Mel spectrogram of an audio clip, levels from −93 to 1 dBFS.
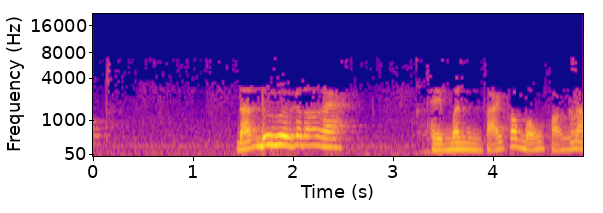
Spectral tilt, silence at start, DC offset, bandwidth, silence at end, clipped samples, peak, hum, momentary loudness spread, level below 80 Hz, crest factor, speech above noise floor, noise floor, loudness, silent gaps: -7.5 dB/octave; 0 s; under 0.1%; 7.2 kHz; 0 s; under 0.1%; 0 dBFS; none; 12 LU; -48 dBFS; 16 dB; 30 dB; -44 dBFS; -15 LUFS; none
